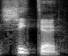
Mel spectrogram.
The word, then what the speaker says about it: Sikhye: Yeah, so Shike? I'm happy Is that that what I it's called? found it, and now we get to try it. And Wait, how do you pronounce it again? Shike. Sikhye.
